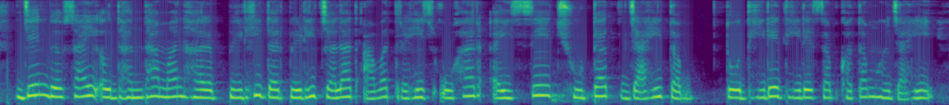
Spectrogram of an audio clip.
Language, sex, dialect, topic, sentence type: Chhattisgarhi, female, Northern/Bhandar, banking, statement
